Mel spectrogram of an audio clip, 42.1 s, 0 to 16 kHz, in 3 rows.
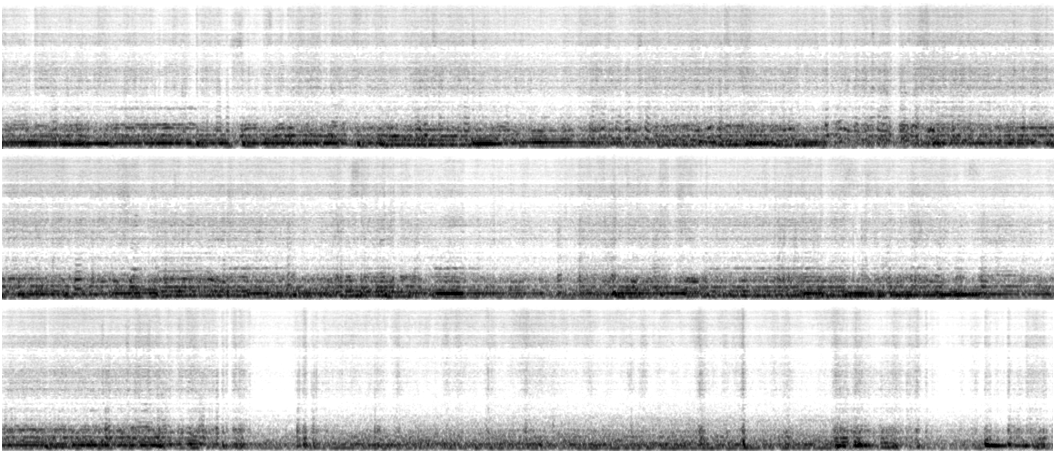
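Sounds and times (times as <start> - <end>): vehicle engine and road noise: 0.0 - 42.0
low thumps: 41.1 - 42.0.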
